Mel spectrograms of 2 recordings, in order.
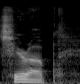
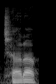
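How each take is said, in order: First: The first word is long, ending in an r sound. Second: The first word is clipped, ending in a t sound. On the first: This is how it should be said. The speaker calls it right. "It's cheer up" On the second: This imitates how others mispronounced it. The speaker calls it wrong. "they kept pronouncing it like chut up"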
